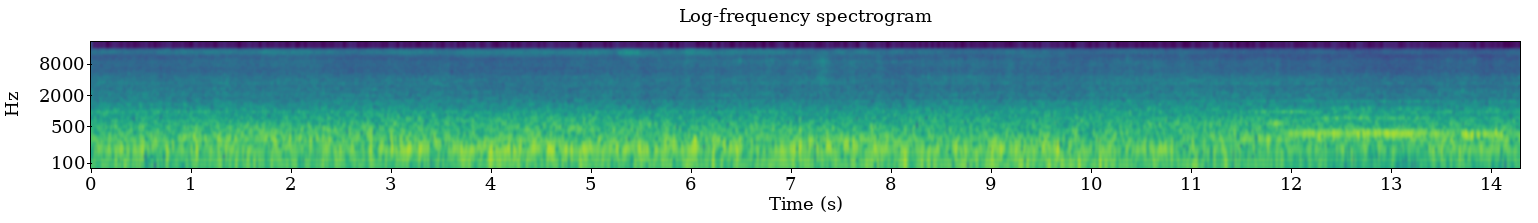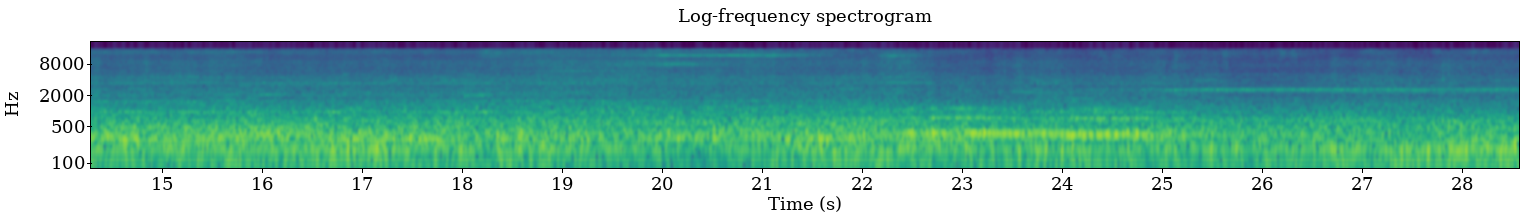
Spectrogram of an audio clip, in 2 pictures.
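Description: Freight train's tank cars and open-top cars rolling past close by on a curve: a loud, steady rumble of wheels on rail. Brief squealing tones from the wheels come and go, mostly around the middle and again near the end.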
